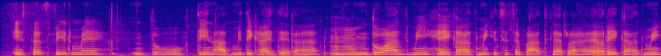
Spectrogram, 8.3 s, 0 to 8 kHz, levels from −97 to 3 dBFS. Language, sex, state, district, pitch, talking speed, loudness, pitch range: Hindi, female, Chhattisgarh, Bastar, 240 Hz, 165 wpm, -23 LUFS, 225-250 Hz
